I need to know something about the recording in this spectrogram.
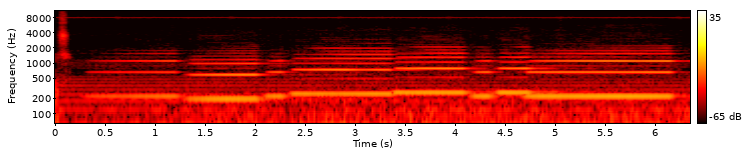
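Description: Background music: a solo clarinet playing a slow melody of long held notes.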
